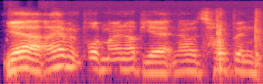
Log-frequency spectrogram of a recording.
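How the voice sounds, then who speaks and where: A man's voice: fairly high pitch, fairly quick, highs cut off, background noise. A man in a student study group, asking laid-back questions in casual chat.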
